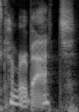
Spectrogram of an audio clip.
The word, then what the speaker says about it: Cumberbatch: the the new Grinch with Benedict Cumberpatch. – Yeah. – Is that how you say his name? I think so. Cumberbatch. – I think it's Cumberbatch.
